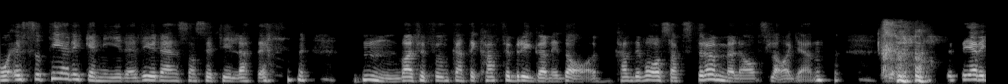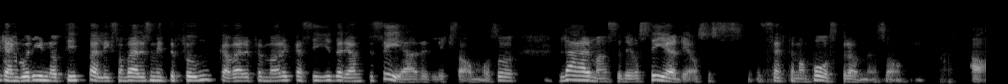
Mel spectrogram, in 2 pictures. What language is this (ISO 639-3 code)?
swe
